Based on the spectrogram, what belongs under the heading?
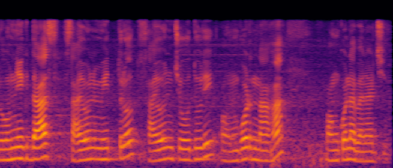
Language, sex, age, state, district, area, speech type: Bengali, male, 30-45, West Bengal, Paschim Bardhaman, urban, spontaneous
